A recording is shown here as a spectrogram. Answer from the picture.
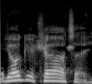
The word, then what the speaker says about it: Yogyakarta: But I did want to ask if you could tell us about the Yogyakarta principles. Am I pronouncing that oh, correct? Oh, yeah. Yogyakarta.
